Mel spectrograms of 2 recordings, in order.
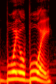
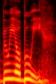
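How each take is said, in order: First: Buoy is said the British way, like boy. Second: Buoy is said the American way, not like boy. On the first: "this joke with a British accent would be boy oh boy" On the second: "in America, we say buoy, so it's buoy oh buoy"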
